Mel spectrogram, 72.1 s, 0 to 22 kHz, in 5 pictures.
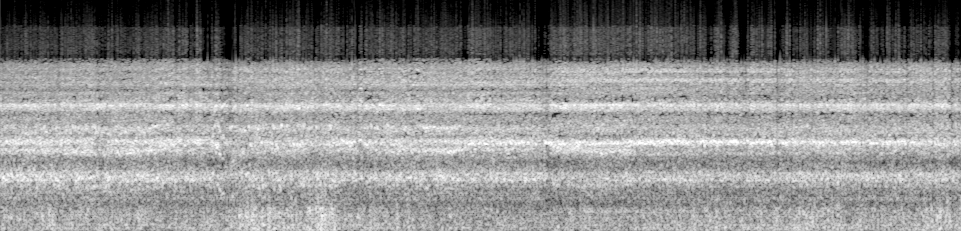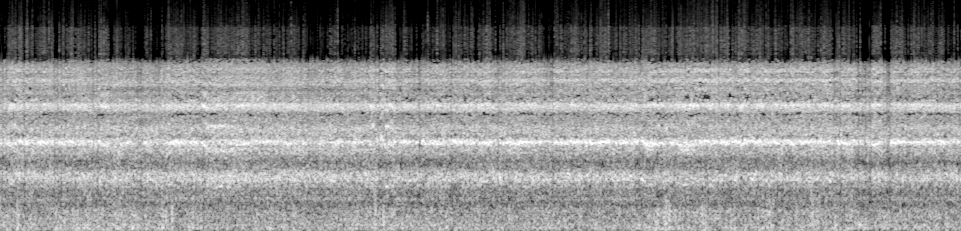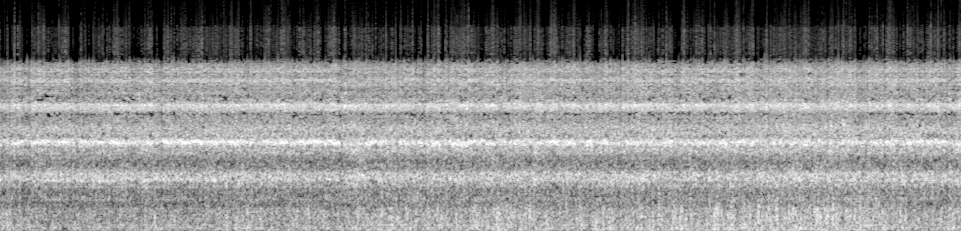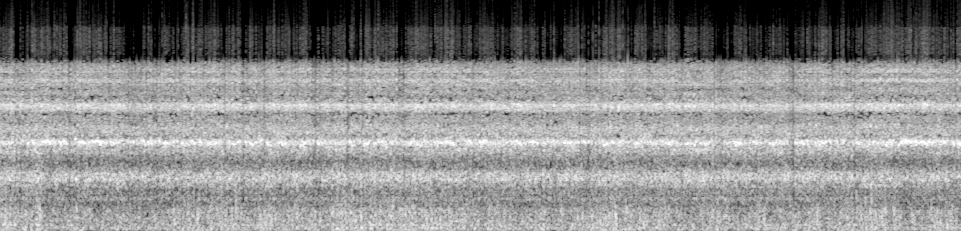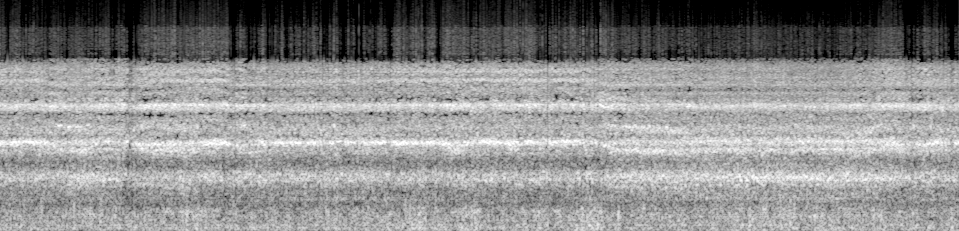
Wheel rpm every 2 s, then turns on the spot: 210, 210, 220, 220, 220, 230, 230, 230, 230, 230, 230, 230, 230, 230, 230, 230, 230, 230, 230, 230, 230, 240, 230, 230, 230, 230, 230, 230, 230, 220, 220, 230, 230, 220, 200, 210.
none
